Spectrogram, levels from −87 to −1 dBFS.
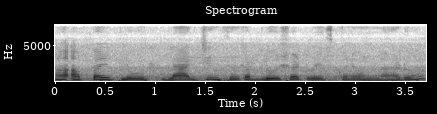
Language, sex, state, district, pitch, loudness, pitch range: Telugu, female, Andhra Pradesh, Chittoor, 230 Hz, -17 LUFS, 210-250 Hz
